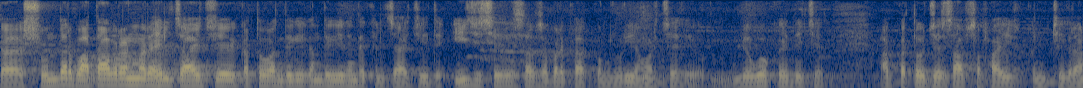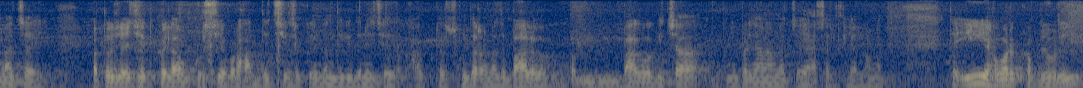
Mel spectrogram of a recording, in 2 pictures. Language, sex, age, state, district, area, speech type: Maithili, male, 45-60, Bihar, Supaul, rural, spontaneous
